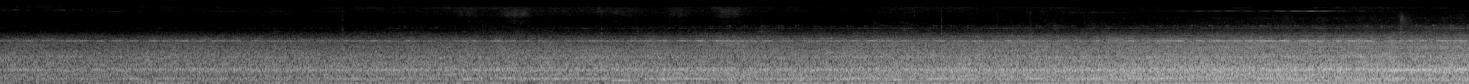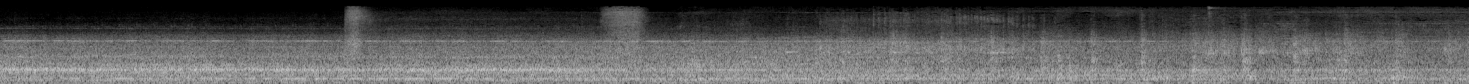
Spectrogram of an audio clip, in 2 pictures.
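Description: EWS Class 66 diesel locomotive passing slowly at the head of a freight train of bogie hopper wagons, its two-stroke V12 diesel engine giving a steady drone that grows louder as it draws level. Behind it the wagons roll by with a thin, steady wheel squeal and two sharp clicks over the rail joints.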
